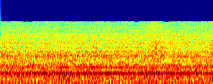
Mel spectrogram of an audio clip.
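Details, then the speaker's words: Mathis Labcoater type LTE-S after pressing heat, which starts the fan automatically because the heaters cannot run without it: a steady, even rush of air with a constant mid-pitched hum and no knocks or rubbing. Fan and exhaust are running normally. "I press heat the fan will come automatically and you can hear the fan blowing and the exhaust blowing"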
